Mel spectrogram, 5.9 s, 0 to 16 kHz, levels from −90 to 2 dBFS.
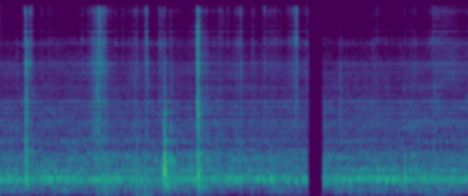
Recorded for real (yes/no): no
